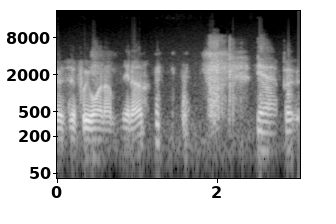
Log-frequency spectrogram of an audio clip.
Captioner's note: laughing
